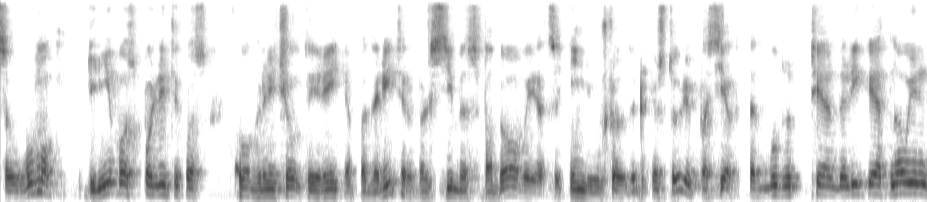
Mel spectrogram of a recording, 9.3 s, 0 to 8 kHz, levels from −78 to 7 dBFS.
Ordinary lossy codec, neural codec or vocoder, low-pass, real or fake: AAC, 48 kbps; codec, 16 kHz, 4 kbps, X-Codec, WavLM features, trained on Multilingual LibriSpeech; 7.2 kHz; fake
